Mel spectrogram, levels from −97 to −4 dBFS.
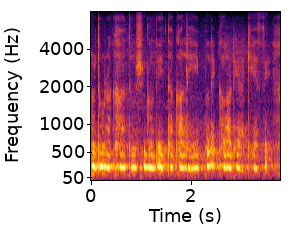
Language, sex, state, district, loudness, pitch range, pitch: Nagamese, female, Nagaland, Dimapur, -14 LUFS, 225-245 Hz, 230 Hz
